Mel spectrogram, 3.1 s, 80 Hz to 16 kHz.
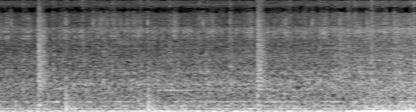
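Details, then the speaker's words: Oldsmobile Cutlass 442 idling low with an uneven, lumpy, slightly hunting beat; rough idle began about six months ago, with hesitation on initial acceleration and a known exhaust manifold leak; a vacuum line is suspected, unconfirmed. "definitely Island rough and it it wasn't Island like that before it just started doing that maybe like 6 months"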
